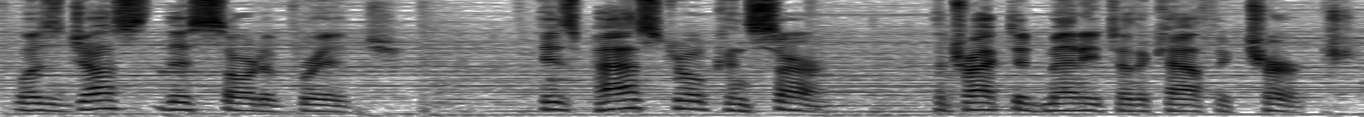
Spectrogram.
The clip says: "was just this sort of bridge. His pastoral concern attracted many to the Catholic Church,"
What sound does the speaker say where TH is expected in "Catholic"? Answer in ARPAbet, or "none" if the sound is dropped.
TH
